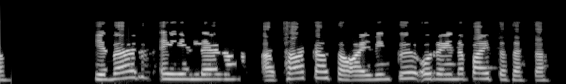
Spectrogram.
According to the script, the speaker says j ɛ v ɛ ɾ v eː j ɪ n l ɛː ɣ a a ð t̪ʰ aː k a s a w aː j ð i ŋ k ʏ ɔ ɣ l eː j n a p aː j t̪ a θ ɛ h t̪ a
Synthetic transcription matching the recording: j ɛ v ɛ ɾ ð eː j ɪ n l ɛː ɣ a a ð t̪ʰ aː k a θ a w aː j v i ŋ k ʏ ɔ ɣ r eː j n a p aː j t̪ a θ ɛ h t̪ a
